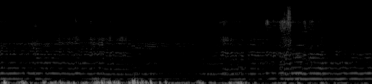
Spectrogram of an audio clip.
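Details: Honey bees on a garden sunflower collecting pollen, 25 August 2021; a droning harmonic buzz sits over loud low-frequency rumbling and handling bumps.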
